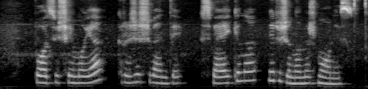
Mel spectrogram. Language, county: Lithuanian, Marijampolė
